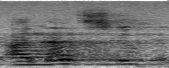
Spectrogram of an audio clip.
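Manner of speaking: ordinary talk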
